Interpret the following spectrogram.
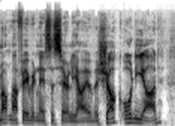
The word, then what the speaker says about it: Jacques Audiard: Jacques Audiard is how you say it.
